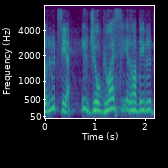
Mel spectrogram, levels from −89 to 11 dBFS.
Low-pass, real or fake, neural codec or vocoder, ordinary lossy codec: 7.2 kHz; fake; codec, 24 kHz, 1.5 kbps, HILCodec; Opus, 64 kbps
